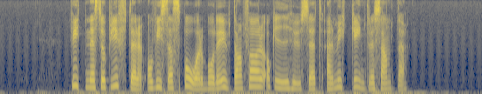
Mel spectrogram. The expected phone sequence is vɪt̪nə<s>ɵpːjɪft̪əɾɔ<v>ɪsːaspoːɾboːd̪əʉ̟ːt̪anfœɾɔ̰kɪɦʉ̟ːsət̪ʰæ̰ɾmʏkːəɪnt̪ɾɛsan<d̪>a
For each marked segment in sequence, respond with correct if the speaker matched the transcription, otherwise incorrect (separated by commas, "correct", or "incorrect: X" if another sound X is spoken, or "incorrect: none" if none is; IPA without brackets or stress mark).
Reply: correct, correct, incorrect: t̪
